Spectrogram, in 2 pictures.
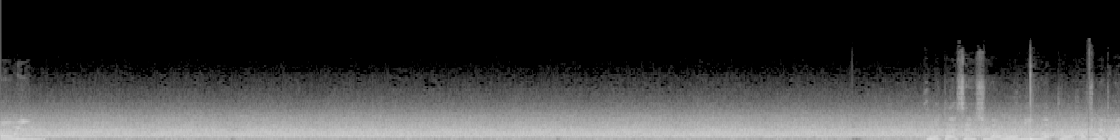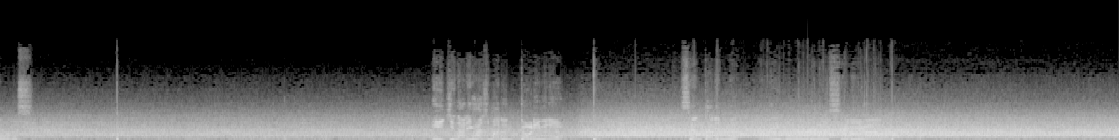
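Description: A stadium crowd roars steadily, swelling louder near the end.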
